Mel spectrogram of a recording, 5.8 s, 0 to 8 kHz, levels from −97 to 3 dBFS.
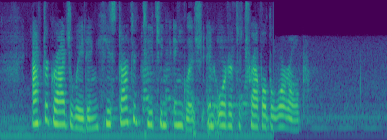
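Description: From 1.63 to 3.98 s there's feedback echo between two devices: the speech loops back roughly every 300 ms, up to about 16 dB below the direct sound, thinner with each pass. At 4.10 s, with no gap, the sound turns duller as the band narrows, the level shifts by a few dB, and faint new background noise appears, most likely because the input switched to a poorer device.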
